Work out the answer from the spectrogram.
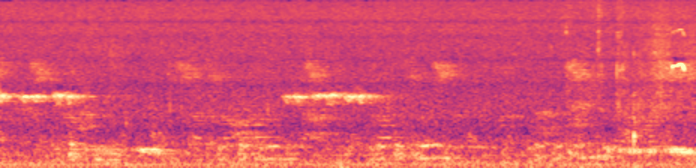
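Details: Rescued two-day-old baby pigeon, abandoned by its mother, gives thin, high squeaks in short drawn-out bursts every second or so, over a low indoor hum.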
